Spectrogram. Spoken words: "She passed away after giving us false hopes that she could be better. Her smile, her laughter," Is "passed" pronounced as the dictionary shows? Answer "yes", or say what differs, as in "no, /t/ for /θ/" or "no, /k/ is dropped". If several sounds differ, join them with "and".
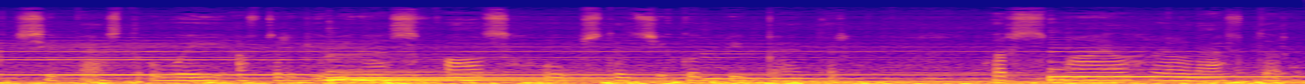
yes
